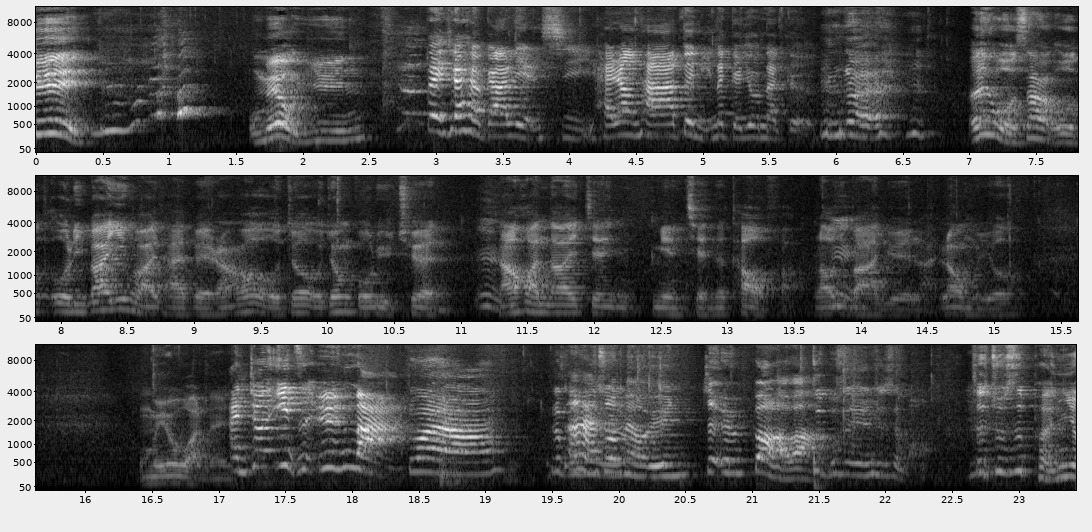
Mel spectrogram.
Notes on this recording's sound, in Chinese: 本集節目邊吃晚餐邊錄音，有大量咀嚼聲請注意。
